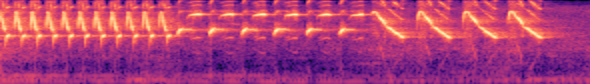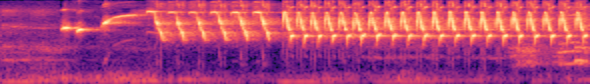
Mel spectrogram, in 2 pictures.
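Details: Canary in long, unbroken song meant as a master recording for other birds: dense fast trill, a run of short repeated chips, downward swooping whistles, a brief pause, then a renewed rising slur and rapid trill.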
